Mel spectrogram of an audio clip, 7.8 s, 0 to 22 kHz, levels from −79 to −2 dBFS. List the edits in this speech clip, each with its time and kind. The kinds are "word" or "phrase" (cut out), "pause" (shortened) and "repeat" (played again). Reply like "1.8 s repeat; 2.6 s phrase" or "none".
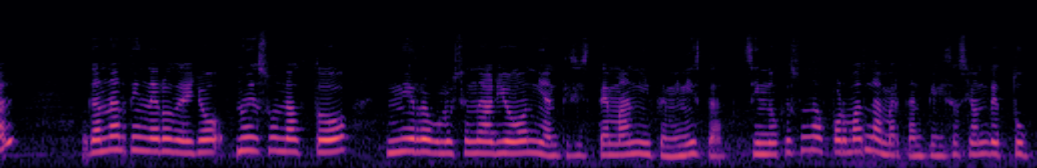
1.8 s word; 6.5 s phrase

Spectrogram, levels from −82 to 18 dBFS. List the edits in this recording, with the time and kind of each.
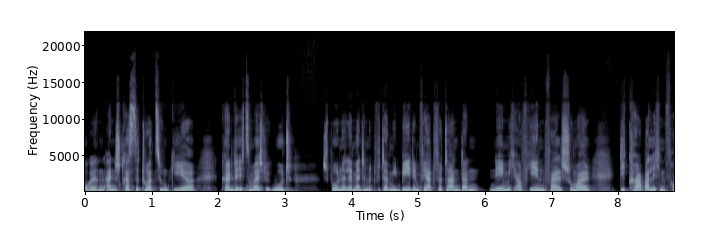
none

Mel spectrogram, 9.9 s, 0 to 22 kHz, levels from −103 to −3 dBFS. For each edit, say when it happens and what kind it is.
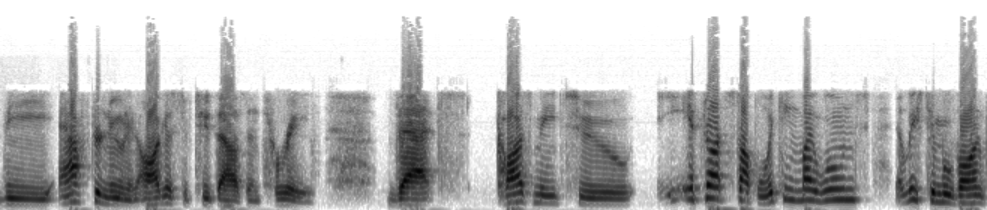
none

